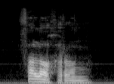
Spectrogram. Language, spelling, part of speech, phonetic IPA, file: Polish, falochron, noun, [faˈlɔxrɔ̃n], Pl-falochron.ogg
